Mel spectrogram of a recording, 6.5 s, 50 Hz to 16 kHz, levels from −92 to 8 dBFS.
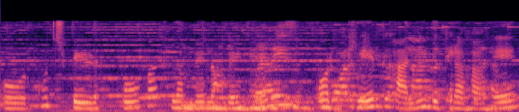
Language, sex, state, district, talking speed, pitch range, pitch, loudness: Hindi, female, Madhya Pradesh, Dhar, 110 wpm, 185-230 Hz, 200 Hz, -17 LUFS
